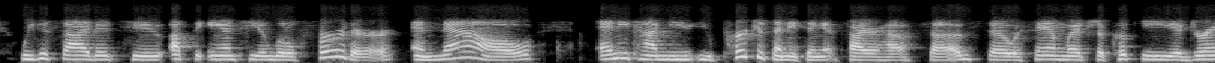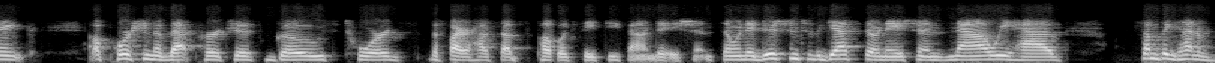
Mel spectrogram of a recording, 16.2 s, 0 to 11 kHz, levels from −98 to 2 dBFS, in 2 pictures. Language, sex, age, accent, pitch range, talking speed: English, female, 30-49, American, 175-215 Hz, 195 wpm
